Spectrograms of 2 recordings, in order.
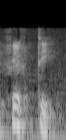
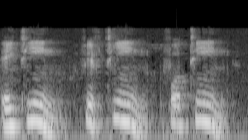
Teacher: if there are multiples of 10 like 20 30 40 50 stress on the first syllable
